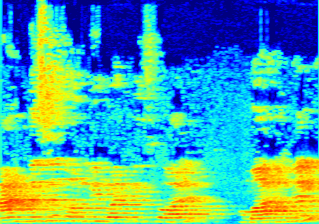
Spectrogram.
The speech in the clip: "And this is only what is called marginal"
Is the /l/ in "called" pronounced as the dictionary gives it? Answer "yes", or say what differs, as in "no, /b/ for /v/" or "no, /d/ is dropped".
no, /l/ is dropped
